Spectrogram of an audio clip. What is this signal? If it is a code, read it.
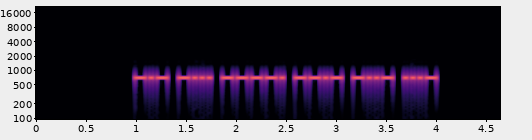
Morse code, heard as a keyed tone, about 31 wpm, 700 Hz. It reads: KB9QXV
